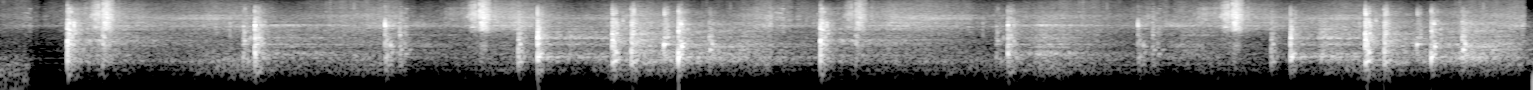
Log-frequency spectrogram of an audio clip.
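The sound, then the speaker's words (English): A quiet lo-fi percussion loop of brushed strokes and shaker hits, made from chopped recording sections layered with brush foley and an extra shaker, processed with compression and reverb. Crisp and high-pitched, repeating in a loose rhythmic pattern with no deep kick or voices. “I've then chopped out the best sections of this stream, and then I've layered this with the brush foley and an extra shaker sound.”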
